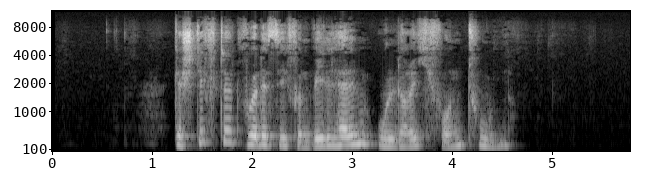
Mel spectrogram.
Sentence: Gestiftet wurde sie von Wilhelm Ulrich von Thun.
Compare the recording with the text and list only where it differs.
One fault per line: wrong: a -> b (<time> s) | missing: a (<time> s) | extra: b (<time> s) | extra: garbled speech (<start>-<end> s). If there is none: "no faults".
no faults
